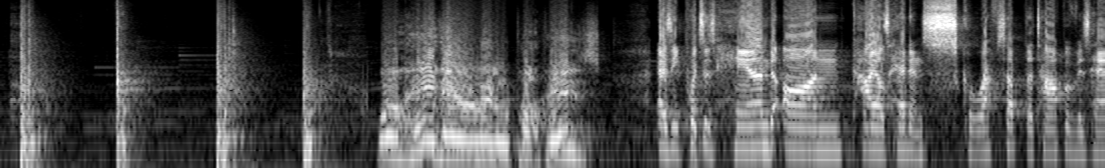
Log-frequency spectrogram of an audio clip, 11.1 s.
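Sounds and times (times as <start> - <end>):
heavy footsteps: 2.2 - 3.4
speech: 3.8 - 6.0, 6.6 - 11.0.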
